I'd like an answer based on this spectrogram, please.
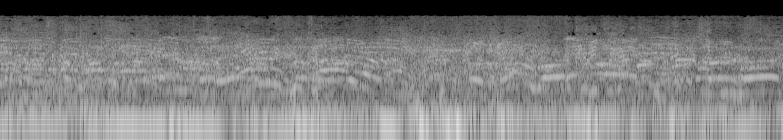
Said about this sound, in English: But the fans were really letting Aaron Rodgers have it when he left the field. ABC was letting him have his moment, leaving for probably his last game, and one fan yelled, "Aaron, it's time to retire," if you listen carefully.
